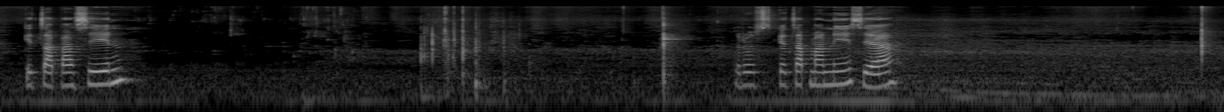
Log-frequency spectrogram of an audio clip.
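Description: Liquid sauce pours onto noodles.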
